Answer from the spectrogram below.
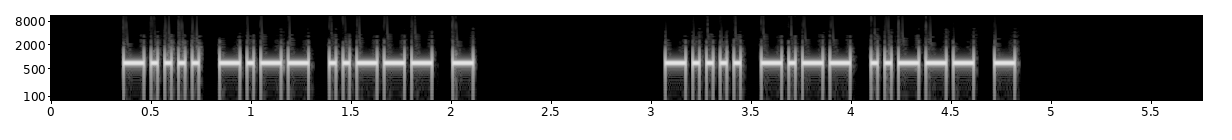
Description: Morse code, heard as a keyed tone, about 34 wpm, 700 Hz. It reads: 6Y2T 6Y2T
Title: Call Signs Repeated 3x - 35wpm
